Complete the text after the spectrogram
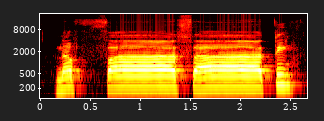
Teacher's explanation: سا کو کوشش کرنی کہ آپ نے سین کی آواز نہ آئے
